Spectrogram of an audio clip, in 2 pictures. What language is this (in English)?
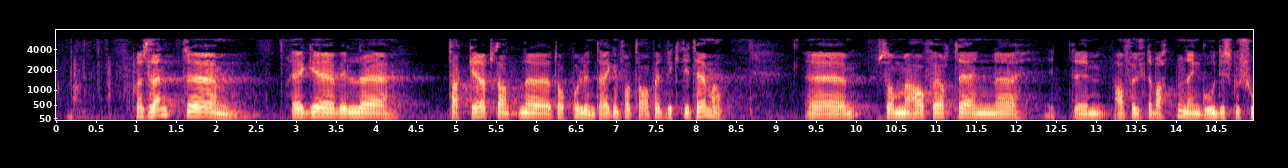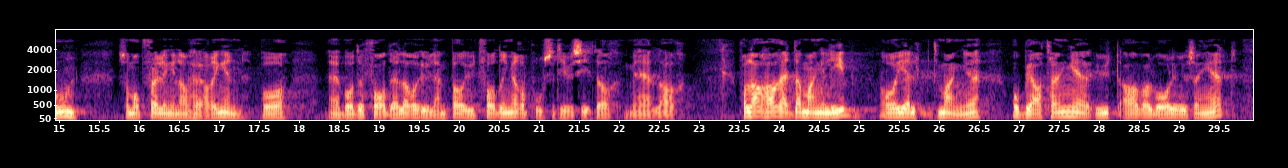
Norwegian Bokmål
